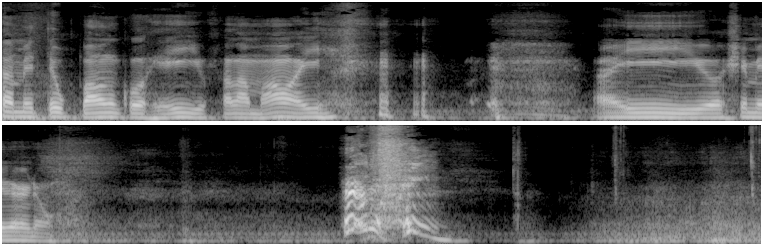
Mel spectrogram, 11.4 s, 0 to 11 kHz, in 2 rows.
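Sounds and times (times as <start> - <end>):
speech: 0.0 - 3.8, 4.4 - 6.3
laughter: 2.4 - 4.0
loud sneeze: 8.3 - 9.2.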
